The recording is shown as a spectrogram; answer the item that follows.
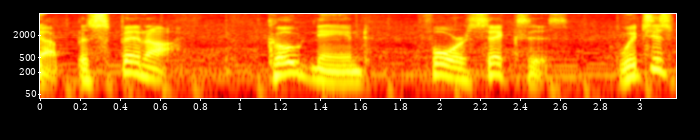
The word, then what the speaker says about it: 6666: he was wrangling up a spin-off code named 4 sixes which is pronounced as 4 sixes not 666 6 or 6666 this tail is set on the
